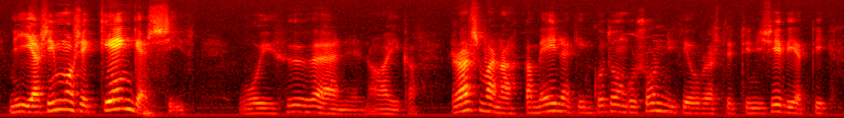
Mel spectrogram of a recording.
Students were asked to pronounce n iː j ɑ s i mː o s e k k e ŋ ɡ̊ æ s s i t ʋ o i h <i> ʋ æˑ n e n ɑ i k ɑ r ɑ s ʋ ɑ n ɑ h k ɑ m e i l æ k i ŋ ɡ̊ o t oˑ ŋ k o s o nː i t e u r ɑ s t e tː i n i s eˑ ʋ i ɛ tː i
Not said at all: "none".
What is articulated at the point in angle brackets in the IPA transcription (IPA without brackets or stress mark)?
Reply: y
